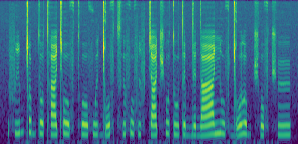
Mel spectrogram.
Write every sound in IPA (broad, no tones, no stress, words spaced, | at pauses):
fibǀɵb totʰacʰoːf tʰoːfwɨɡ͡ǀof t͡sʰɨfufif ca t͡ʃʰututeb dedaː ɲuːfɡ͡ǀolob t͡ʃʰoft͡ʃʰʉ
